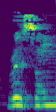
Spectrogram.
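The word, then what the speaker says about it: résumé: confuse ဖြစ်လေ့ရှိတဲ့စကားလုံးမှာသူကတော့ RES သူ့မှာ verb အနေနဲ့ဆိုလို့ရှိရင်အဓိပ္ပာယ်တစ်မျိုး၊နောက်အနေနဲ့ဆိုရင်အဓိပ္ပာယ်တစ်မျိုးရှိပါတယ်။ verb အနေနဲ့ဆိုရင်တော့ဆက်လုပ်တယ်ဆိုတဲ့အဓိပ္ပာယ်ဖြစ်ပါတယ်။ဒါဆိုရင်တော့သူ့ကို resume လို့ထွက်ပါတယ်။ please resume your work မင်းအလုပ်ကိုဆက်လုပ်ပါ။ resume ဒါပေမဲ့နောက်အနေနဲ့ဆိုရင်တော့သူကစီဖောင်းလိုမျိုးကိုပြောချင်တာပါ။ အဲ့ခါကြရင်သူ့ရဲ့အသံထွက်က resume.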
